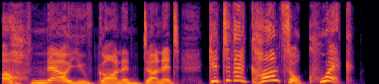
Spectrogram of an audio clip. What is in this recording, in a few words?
Spy Alarm Trigger, Dialog; Warframe; Spy Quest; Maroo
